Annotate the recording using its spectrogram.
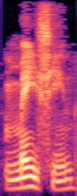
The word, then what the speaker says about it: Mazin: Lionsgate anuncia que Eli Roth, director de Hostal, dirigirá una película basada en el exitoso videojuego Borderlands con guión de Craig Mazin. ¿Lo dije bien, Macho? – Sí.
